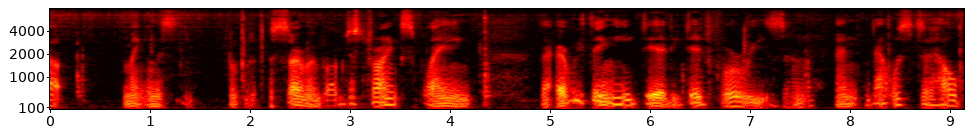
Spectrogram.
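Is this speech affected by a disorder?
Yes: cerebral palsy; from birth.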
